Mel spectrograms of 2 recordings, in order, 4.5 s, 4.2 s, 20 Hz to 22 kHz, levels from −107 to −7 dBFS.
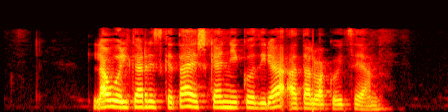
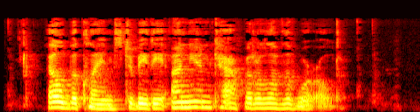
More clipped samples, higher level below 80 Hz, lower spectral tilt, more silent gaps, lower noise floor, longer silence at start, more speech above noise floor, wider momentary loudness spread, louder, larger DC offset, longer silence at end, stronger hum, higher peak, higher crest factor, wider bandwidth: neither; second, -74 dBFS vs -68 dBFS; second, -4 dB/octave vs -5.5 dB/octave; neither; first, -82 dBFS vs -66 dBFS; first, 0.95 s vs 0.25 s; first, 53 dB vs 44 dB; about the same, 12 LU vs 14 LU; second, -30 LUFS vs -22 LUFS; neither; second, 0.65 s vs 0.8 s; neither; second, -10 dBFS vs -4 dBFS; about the same, 22 dB vs 20 dB; second, 8.2 kHz vs 11.5 kHz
